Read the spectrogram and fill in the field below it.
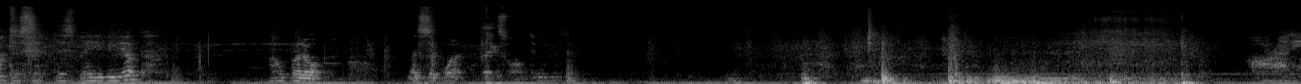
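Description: A futon mattress thumps and rustles as it is shifted.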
